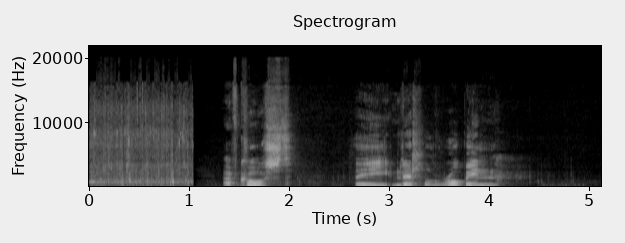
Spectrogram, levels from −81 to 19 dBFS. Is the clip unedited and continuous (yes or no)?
no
